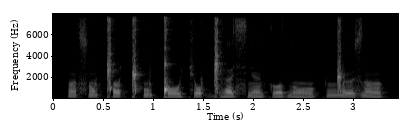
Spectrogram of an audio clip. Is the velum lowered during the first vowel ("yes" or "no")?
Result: yes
